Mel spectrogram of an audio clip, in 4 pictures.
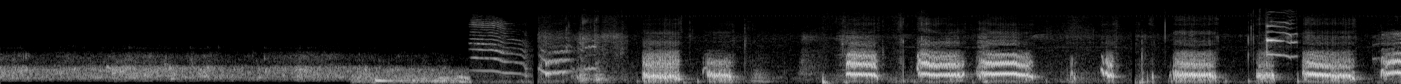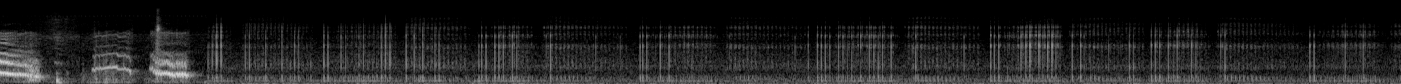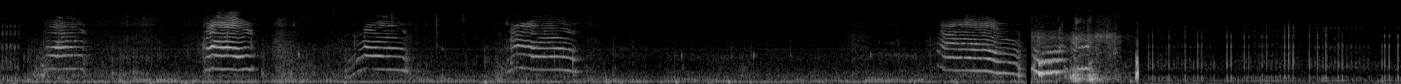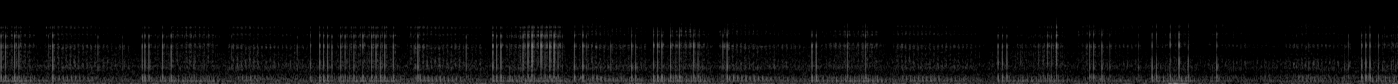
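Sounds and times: cat meowing: 4.7 - 6.1, 12.6 - 16.0, 28.4 - 28.9, 30.1 - 30.6, 31.5 - 32.2, 33.1 - 33.8, 37.4 - 39.0
cat purring: 5.4 - 56.0
kitten mewing: 11.0 - 16.0.

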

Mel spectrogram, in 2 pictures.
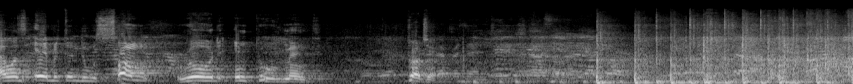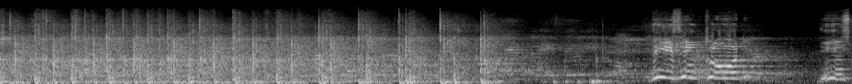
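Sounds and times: voices in a chamber: 0.0 - 17.0
people thumping desks: 5.0 - 14.6.

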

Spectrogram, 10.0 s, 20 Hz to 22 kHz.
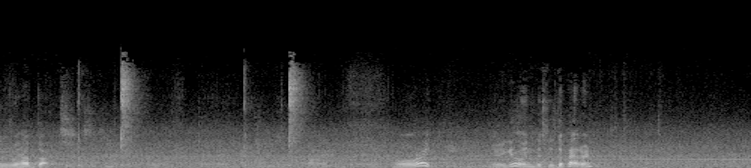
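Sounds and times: short sharp hissing clicks: 1.6 - 1.9, 3.8 - 4.1.

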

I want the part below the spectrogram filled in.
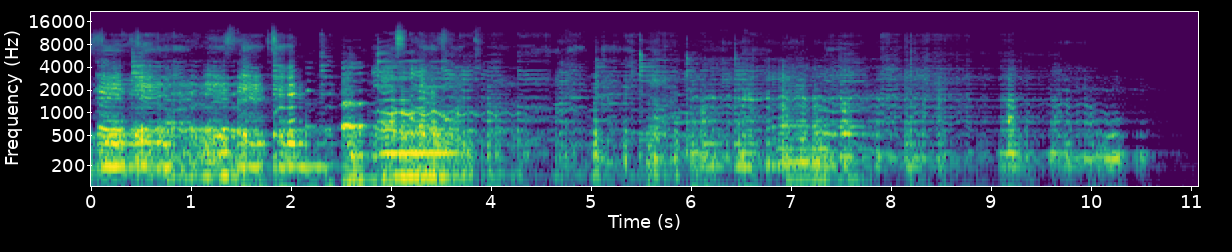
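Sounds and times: choir singing a hymn: 0.0 - 10.6.

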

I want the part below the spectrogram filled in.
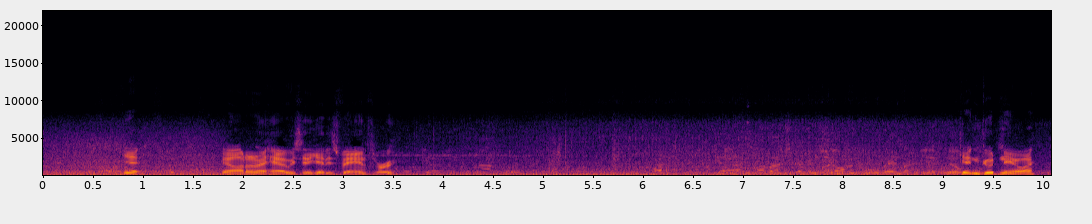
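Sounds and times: engine idling: 0.0 - 10.0
faint voices: 0.0 - 10.0.

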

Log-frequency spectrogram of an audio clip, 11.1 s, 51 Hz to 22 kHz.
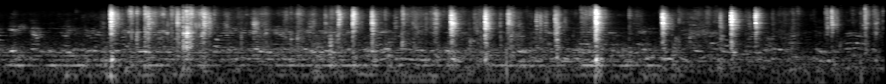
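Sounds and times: cardboard and paper crinkling: 1.3 - 11.0.

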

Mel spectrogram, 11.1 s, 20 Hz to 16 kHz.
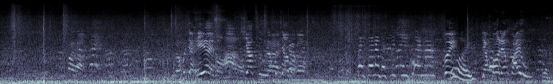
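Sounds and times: people talking: 1.2 - 11.0.

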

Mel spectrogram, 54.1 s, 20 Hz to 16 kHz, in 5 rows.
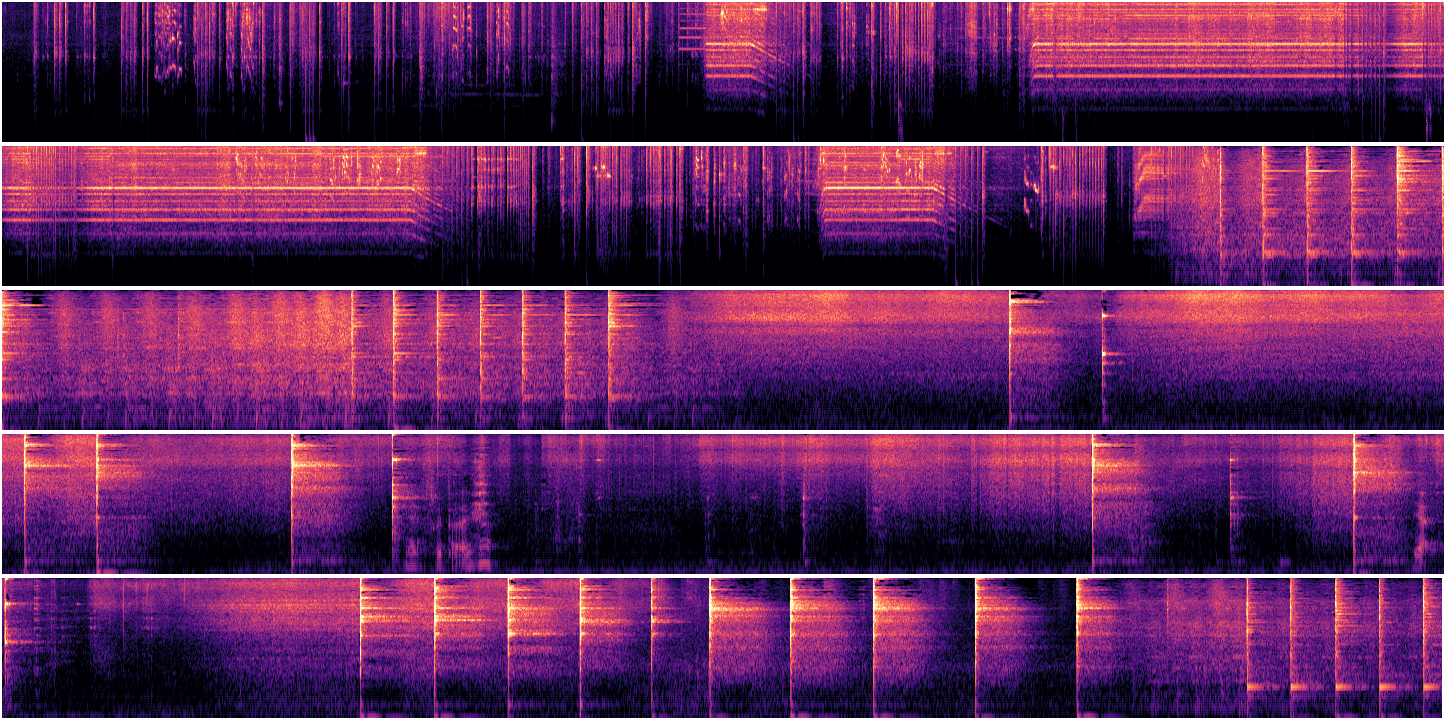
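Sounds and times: power hammer blows: 19.6 - 27.5, 29.0 - 30.0
hammer strikes on anvil: 19.8 - 27.2, 29.1 - 30.0, 32.6 - 33.6, 34.6 - 35.5, 40.6 - 41.1, 42.6 - 43.5, 46.0 - 54.0.

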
